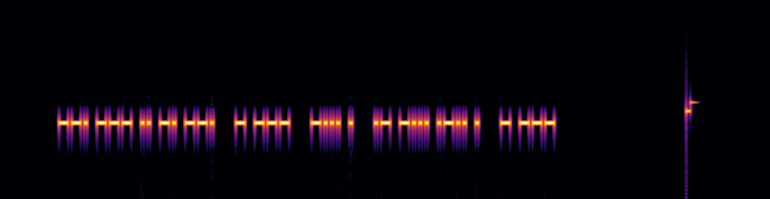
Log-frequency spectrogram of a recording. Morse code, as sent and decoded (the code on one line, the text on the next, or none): --. --- .. -. --. / - --- / -... / .- -... .-.. / - ---
GOING TO BE ABLE TO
